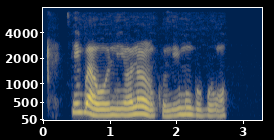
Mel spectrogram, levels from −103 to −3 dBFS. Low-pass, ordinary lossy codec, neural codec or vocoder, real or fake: 7.2 kHz; AAC, 48 kbps; vocoder, 44.1 kHz, 128 mel bands, Pupu-Vocoder; fake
